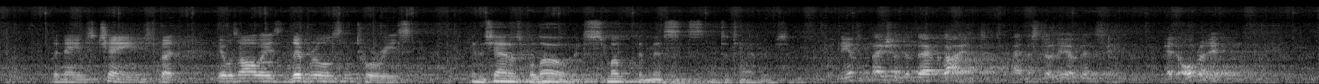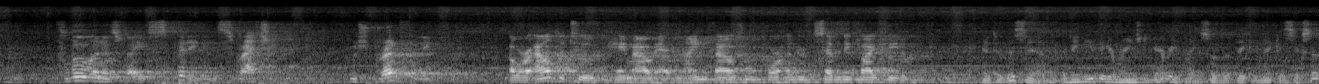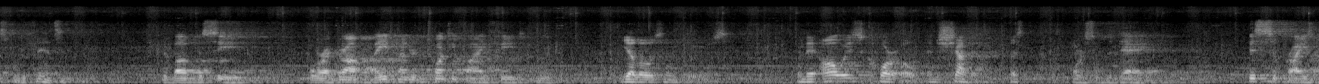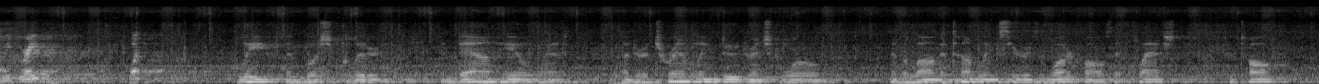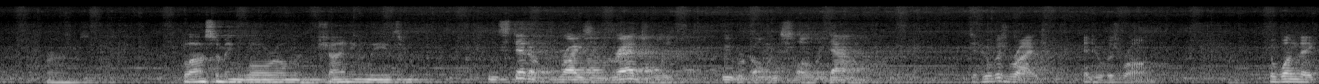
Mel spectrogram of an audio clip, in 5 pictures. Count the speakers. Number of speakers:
6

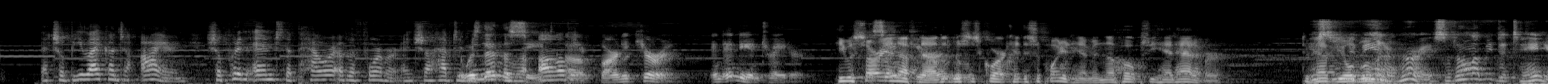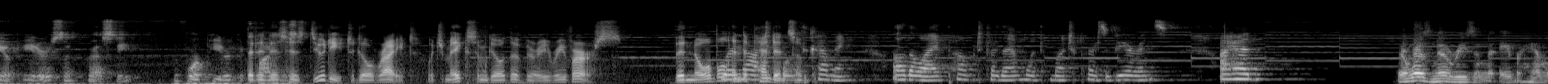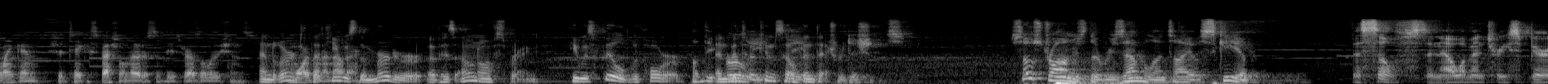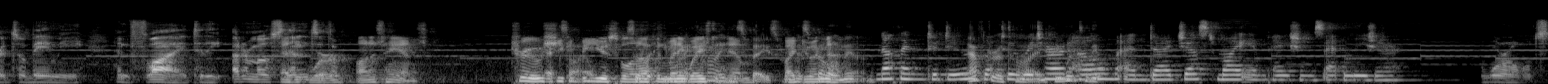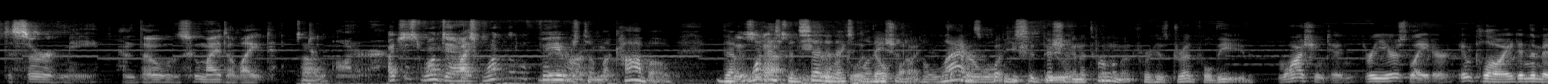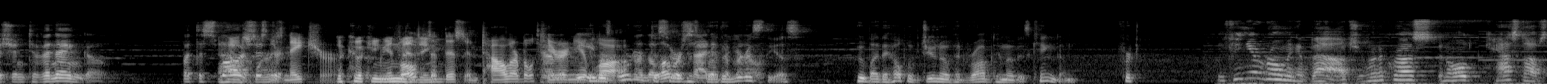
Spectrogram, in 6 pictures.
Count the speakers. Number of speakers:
10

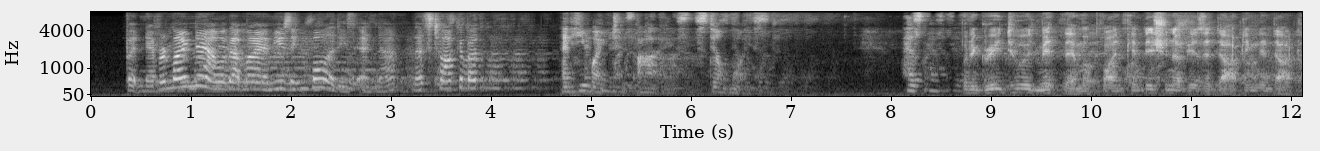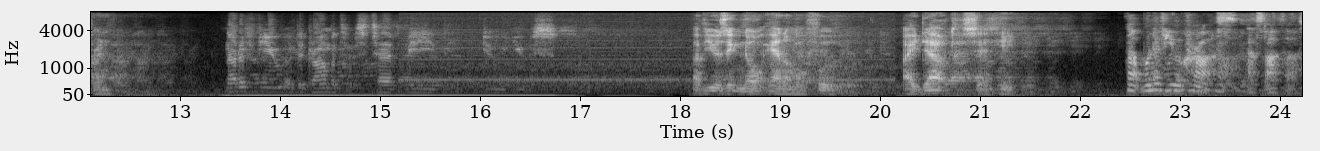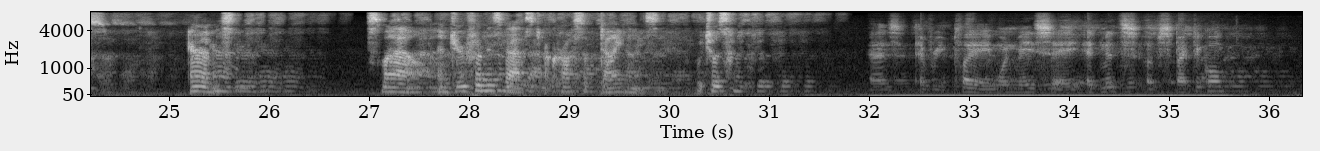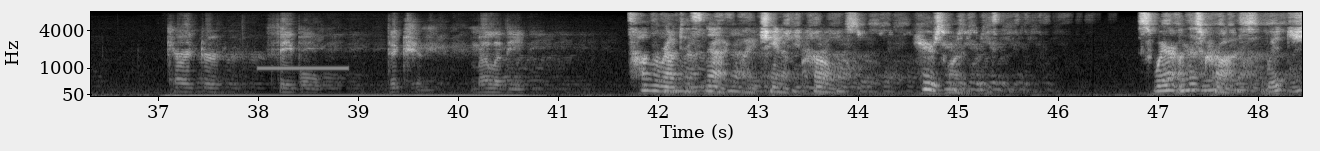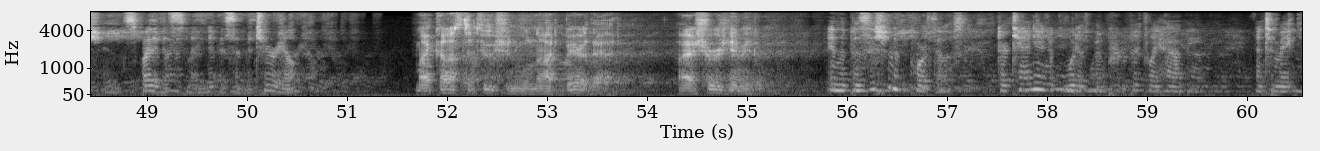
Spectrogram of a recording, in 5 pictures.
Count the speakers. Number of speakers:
4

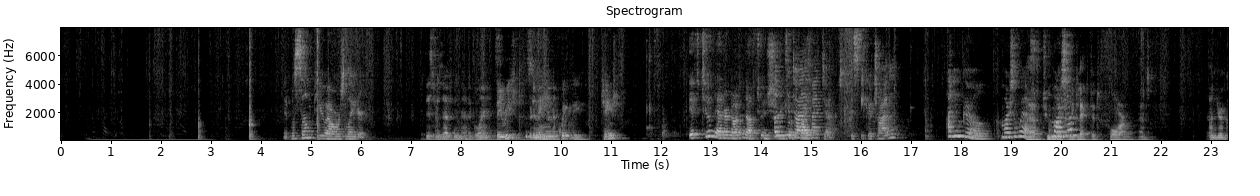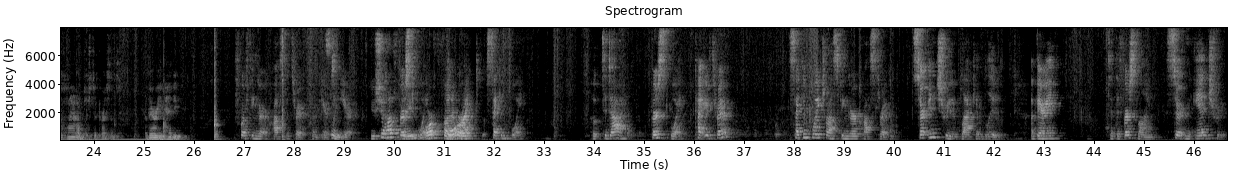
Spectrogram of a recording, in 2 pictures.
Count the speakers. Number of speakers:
8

